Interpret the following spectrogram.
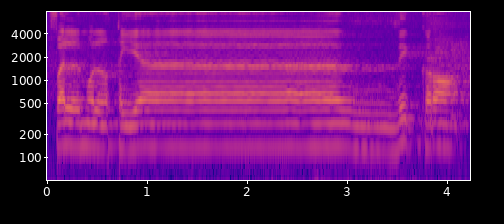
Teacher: Kemudian pada surah Al-Mursalat pada ayat yang ke-5 ini boleh dibaca dengan idgham, fal mulqiyati dzikra, taknya diidghamkan kepada dzal sehingga taknya hilang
